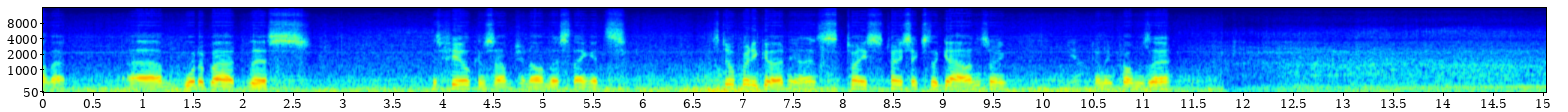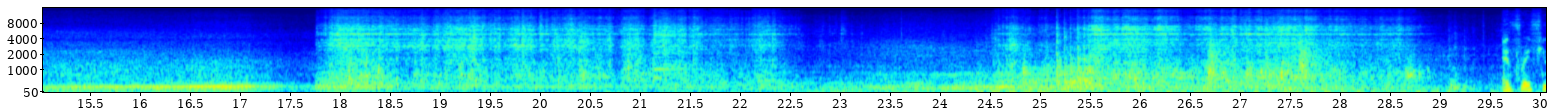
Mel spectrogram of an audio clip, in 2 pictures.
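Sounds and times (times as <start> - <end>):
loud clattering in a factory: 17.8 - 23.2, 24.4 - 29.4.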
